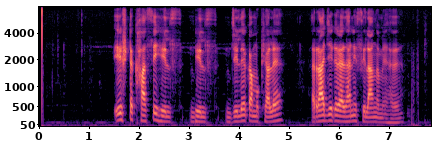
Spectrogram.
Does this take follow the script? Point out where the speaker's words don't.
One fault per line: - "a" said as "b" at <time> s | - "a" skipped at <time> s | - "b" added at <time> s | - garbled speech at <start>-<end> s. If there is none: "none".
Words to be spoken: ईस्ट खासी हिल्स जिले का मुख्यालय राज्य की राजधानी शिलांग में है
- "हिल्स" added at 3.1 s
